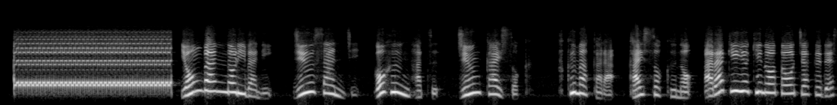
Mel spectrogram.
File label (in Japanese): 陣原駅 接近放送（準快速・福間から快速 荒木行き）; 赤間駅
